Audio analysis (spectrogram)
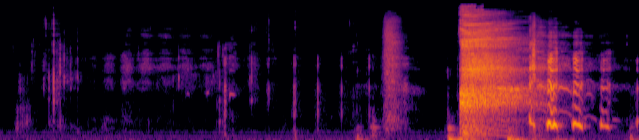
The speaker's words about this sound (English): Sorry, go ahead and take a sip of my drink.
